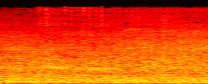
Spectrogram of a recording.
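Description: A motorcycle engine buzzes as it passes.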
